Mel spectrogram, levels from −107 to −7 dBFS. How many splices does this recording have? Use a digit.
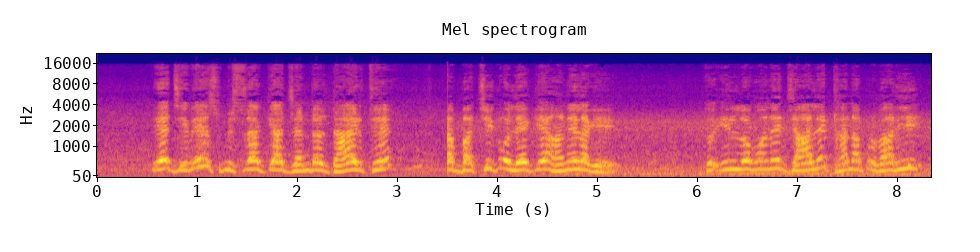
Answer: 1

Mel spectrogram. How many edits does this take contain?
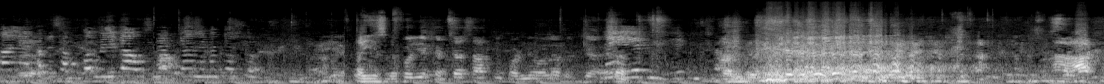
1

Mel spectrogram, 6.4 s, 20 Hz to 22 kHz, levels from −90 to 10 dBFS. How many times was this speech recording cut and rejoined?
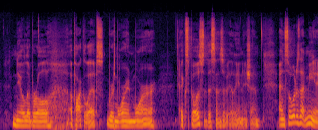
1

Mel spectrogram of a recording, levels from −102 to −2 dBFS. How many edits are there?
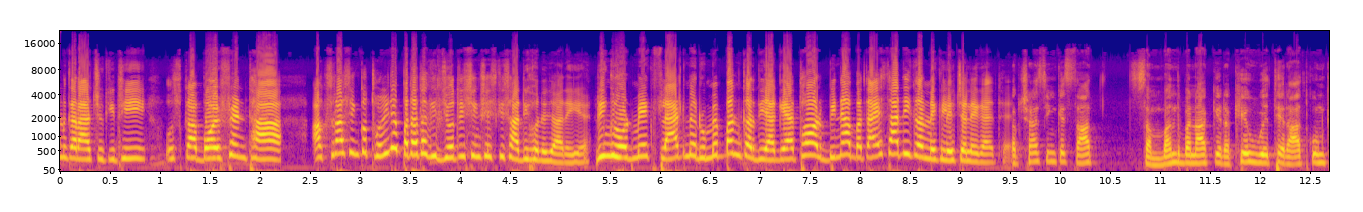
3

